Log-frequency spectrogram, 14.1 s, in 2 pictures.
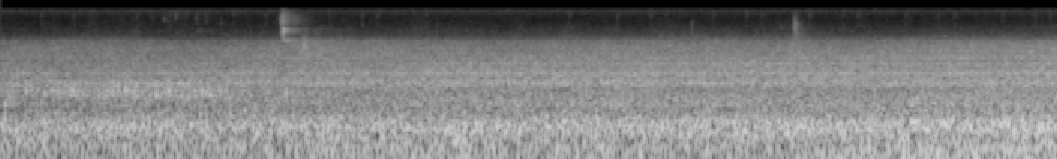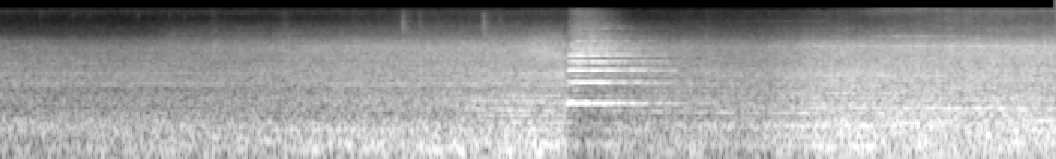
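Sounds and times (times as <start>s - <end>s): freight train rumbling on rails: 0.0s - 14.0s
train horn blast: 10.4s - 11.8s.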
